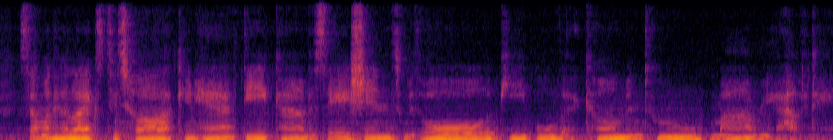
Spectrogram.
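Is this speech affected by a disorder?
No.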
